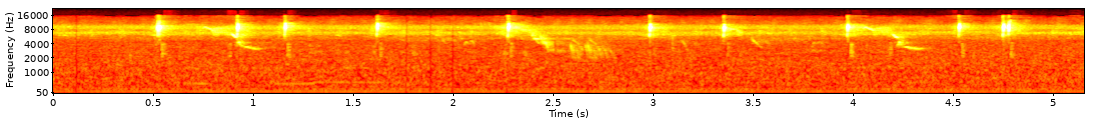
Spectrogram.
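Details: Female blue-black grassquit call for exciting males: crisp high chips at irregular intervals, one leading into a wavering downward glide, with a soft background hum.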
